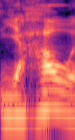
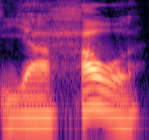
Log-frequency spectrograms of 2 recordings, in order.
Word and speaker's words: Yahweh: And when you say it all together, it's Yahweh.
